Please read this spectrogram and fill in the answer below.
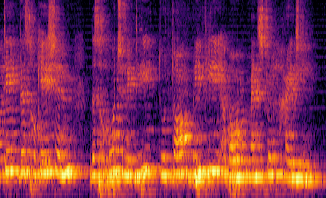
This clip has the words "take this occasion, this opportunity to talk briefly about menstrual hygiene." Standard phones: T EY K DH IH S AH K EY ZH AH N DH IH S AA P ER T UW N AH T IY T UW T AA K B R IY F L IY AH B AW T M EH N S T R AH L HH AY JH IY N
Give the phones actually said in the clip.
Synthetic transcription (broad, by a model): T EY K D IH S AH K EY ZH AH N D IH S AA P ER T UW N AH T IY T UW T AA K B R IY F L IY AH B AW T M EH N S T R AH L HH AY JH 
